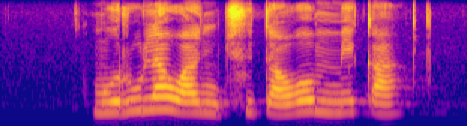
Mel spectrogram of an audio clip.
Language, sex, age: Northern Sotho, female, 24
